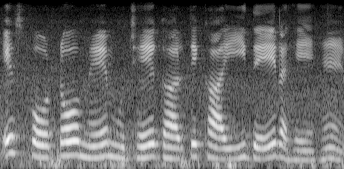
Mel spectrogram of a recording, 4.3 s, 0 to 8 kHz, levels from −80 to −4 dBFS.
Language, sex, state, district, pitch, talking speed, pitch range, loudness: Hindi, female, Madhya Pradesh, Katni, 210 Hz, 125 wpm, 190-225 Hz, -16 LUFS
